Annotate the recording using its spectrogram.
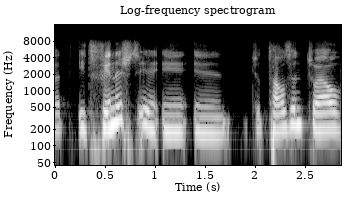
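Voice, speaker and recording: A woman is heard in a dry, close sound with no echo. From Brazil. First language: Portuguese. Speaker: conference discussant. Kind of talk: academic discussion. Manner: halting, many fillers and restarts.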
